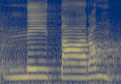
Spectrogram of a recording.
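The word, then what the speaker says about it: नेतारम्: नेतारम नेतारम भारम नेतारम देखिए नेतारम में एकता है और भतारम में दोता है। तो उच्चारण करते समय हमेशा ध्यान रखेंगे नेतारम में नेतारम भता भतारम में भ तारम दोता का उच्चारण करना है तो आपका उच्चारण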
